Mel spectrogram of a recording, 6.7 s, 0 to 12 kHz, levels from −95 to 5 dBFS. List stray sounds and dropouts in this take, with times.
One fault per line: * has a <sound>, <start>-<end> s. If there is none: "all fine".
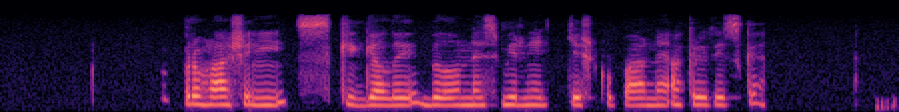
all fine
